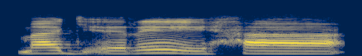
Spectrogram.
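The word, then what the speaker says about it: مجراها: Jadi yang di tulisannya harusnya majroha dibacanya majroha menjadi majreha.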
